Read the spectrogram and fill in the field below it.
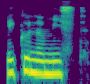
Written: economiste

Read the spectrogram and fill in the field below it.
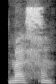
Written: maçon

